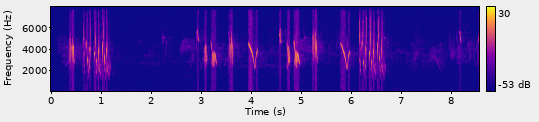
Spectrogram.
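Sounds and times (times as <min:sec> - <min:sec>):
tree swallow giving rapid scratchy chirps: 0:00.3 - 0:01.3, 0:02.2 - 0:06.8.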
